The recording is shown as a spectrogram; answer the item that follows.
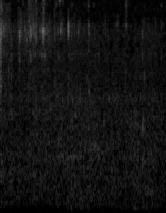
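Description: Near silence, with a faint trickle of water into stacked plastic cups, mostly in the first second.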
